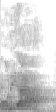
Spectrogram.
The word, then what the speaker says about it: Uriá: Agora ele é filho de Uri, que se se pronuncia Uriá. Fala Uriá.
